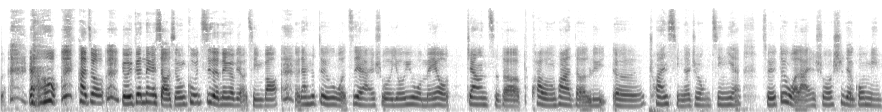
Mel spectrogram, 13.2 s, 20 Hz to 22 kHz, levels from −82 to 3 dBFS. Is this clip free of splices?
no; 1 cut; at 4.4 s

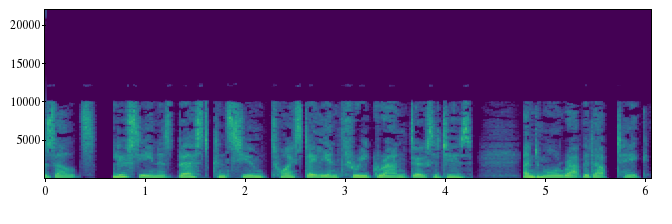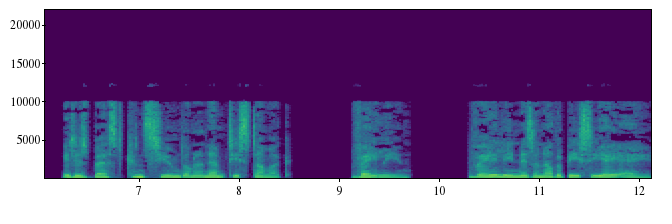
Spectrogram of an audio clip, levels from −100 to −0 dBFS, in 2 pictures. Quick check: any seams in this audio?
no; 0 cuts

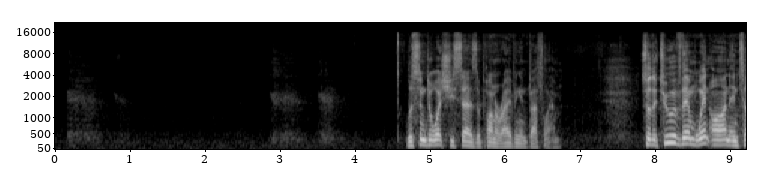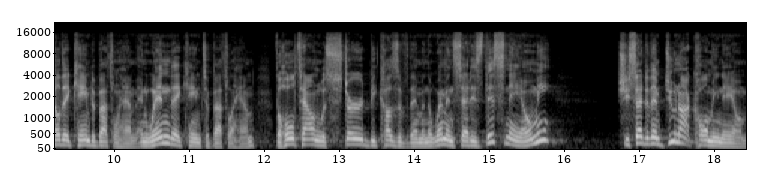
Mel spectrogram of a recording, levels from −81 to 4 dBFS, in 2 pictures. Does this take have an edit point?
no; 0 cuts

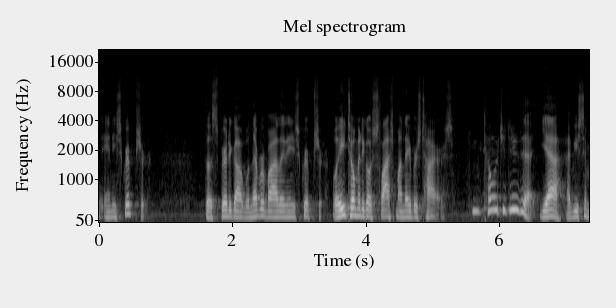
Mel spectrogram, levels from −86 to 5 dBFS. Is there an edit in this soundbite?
yes; 2 cuts; at 3.4 s, 5.7 s

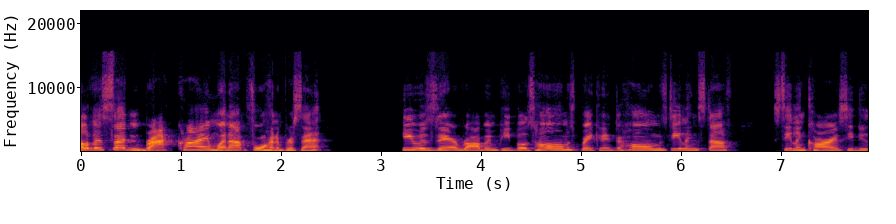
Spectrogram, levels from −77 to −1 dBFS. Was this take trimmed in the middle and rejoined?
yes; 1 cut; at 5.8 s

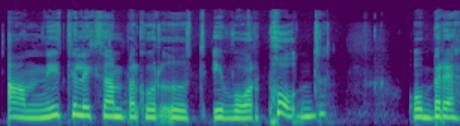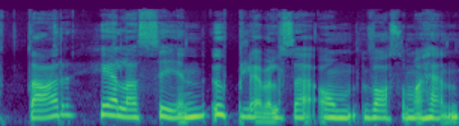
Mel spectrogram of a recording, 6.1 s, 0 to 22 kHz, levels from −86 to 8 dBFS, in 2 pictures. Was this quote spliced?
yes; 1 cut; at 0.9 s

